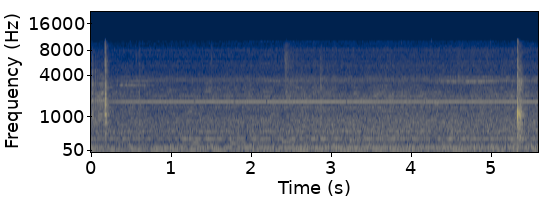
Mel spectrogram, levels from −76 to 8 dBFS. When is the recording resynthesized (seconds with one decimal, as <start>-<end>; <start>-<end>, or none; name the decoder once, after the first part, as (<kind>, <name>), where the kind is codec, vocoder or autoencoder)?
none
